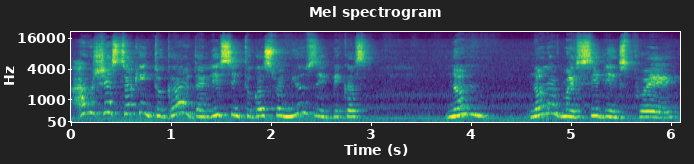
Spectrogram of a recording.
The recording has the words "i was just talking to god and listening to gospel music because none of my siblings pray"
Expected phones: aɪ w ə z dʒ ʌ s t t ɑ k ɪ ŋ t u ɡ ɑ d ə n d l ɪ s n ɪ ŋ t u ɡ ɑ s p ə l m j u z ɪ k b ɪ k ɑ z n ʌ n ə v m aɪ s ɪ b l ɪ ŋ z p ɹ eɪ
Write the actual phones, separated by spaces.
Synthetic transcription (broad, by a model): aɪ w ə z dʒ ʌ s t t ɑ k ɪ ŋ t u ɡ ɑ d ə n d l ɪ s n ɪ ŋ t u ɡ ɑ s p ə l m j u z ɪ k b ɪ k ɑ z n ʌ n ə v m aɪ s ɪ l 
